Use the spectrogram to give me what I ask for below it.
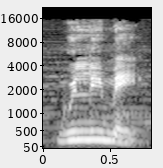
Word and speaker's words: Willie Mae: இந்த ரோஸோட பேர் வந்து வில்லி மே, WILLIEMAE, மே அப்படின்னு சொல்லுவோம்ல, அப்படி தான் ப்ரொனவுன்ஸ் பண்ணணும்.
